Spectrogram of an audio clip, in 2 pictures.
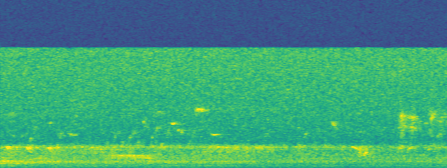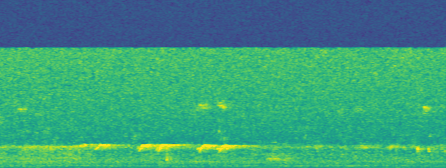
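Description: Quiet outdoor hiss with a few faint, short bird chirps in the middle stretch.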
